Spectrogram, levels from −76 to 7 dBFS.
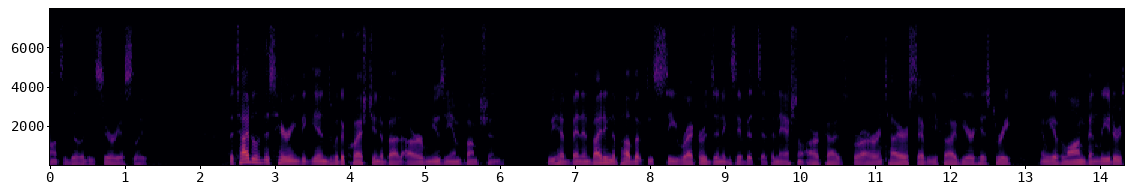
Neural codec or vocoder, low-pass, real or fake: codec, 16 kHz, 2 kbps, X-Codec, WavLM features, trained on Multilingual LibriSpeech; 7.2 kHz; fake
